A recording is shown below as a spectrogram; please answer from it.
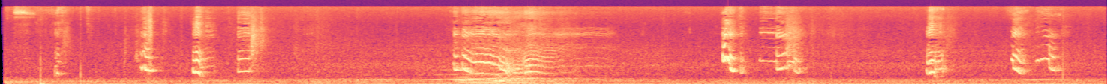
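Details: A Yorkshire Terrier puppy gives a morning wake-up call indoors of short, high whimpering yelps and one drawn-out wavering whine.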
